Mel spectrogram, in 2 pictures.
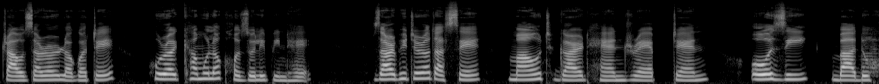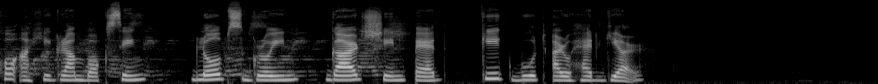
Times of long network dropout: none

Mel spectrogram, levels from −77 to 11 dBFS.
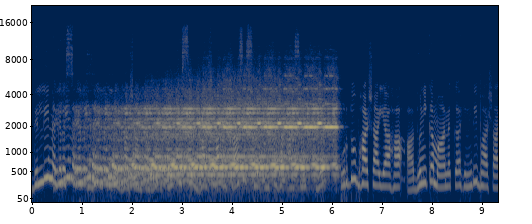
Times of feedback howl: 0.42-6.39

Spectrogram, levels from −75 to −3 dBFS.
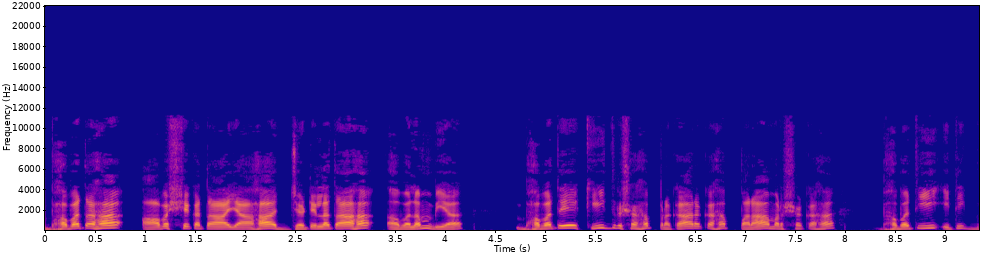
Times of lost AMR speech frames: none

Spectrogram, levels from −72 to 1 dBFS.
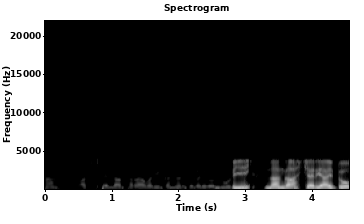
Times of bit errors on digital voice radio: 0.77-0.88, 2.98-3.14

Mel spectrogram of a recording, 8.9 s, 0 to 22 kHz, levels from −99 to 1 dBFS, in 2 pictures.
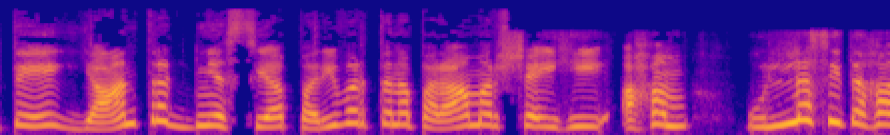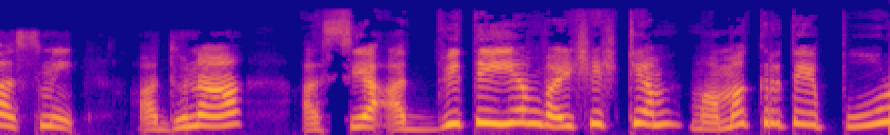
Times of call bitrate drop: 2.55-5.77

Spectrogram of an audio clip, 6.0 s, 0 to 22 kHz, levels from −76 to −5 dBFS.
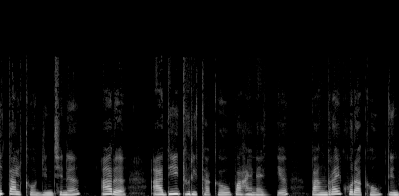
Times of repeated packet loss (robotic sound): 3.74-4.17

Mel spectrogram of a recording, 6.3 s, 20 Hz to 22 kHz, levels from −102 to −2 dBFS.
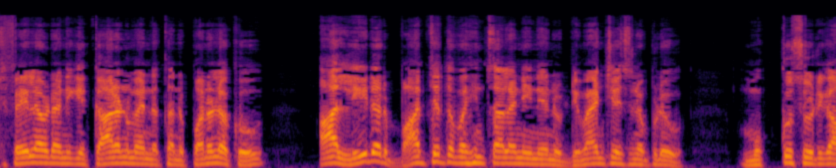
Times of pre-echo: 3.33-3.35

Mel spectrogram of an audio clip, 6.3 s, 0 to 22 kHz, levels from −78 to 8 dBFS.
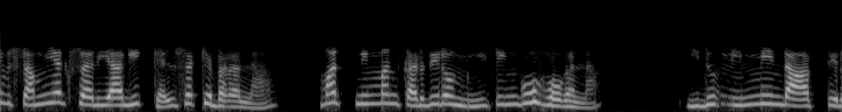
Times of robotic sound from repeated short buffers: none

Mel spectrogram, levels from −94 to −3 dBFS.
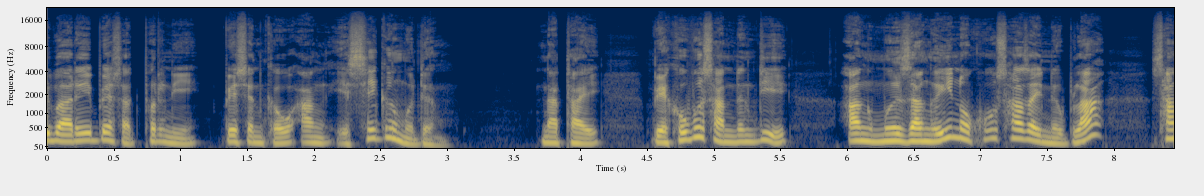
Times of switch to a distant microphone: none

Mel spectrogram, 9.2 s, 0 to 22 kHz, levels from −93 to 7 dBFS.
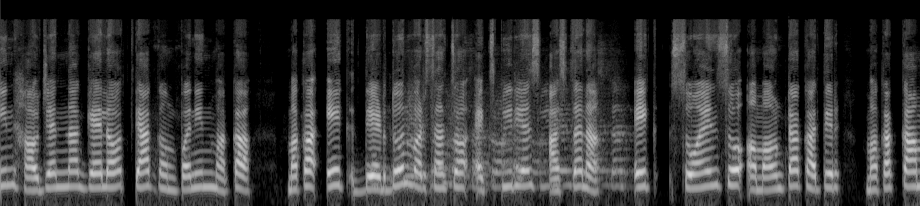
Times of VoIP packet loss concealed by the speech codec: none

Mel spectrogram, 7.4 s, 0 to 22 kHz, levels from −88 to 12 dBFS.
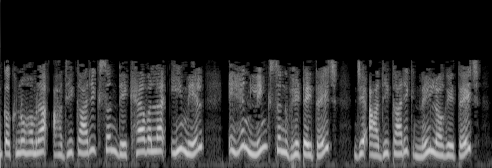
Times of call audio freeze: none

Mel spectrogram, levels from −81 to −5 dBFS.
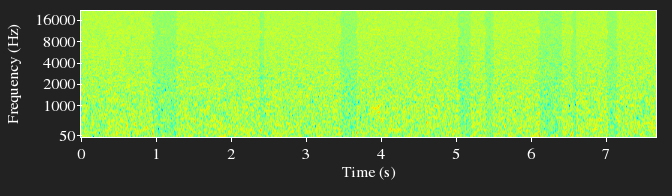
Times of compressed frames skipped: none

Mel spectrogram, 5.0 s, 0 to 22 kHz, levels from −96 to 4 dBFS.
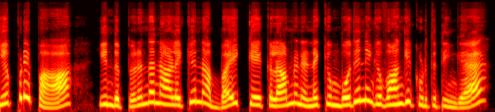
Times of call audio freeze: none

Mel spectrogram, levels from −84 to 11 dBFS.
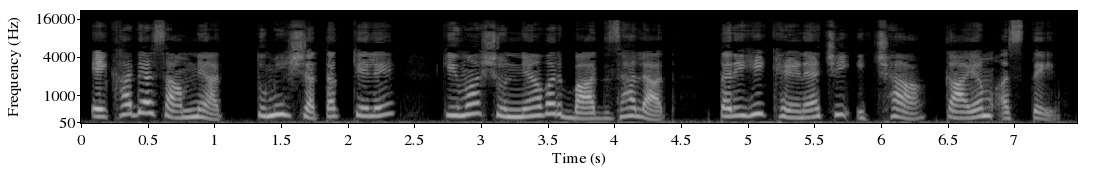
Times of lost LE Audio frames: none

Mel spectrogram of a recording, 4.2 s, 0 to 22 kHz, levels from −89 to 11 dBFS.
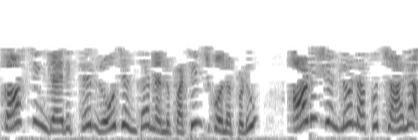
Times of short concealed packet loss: none

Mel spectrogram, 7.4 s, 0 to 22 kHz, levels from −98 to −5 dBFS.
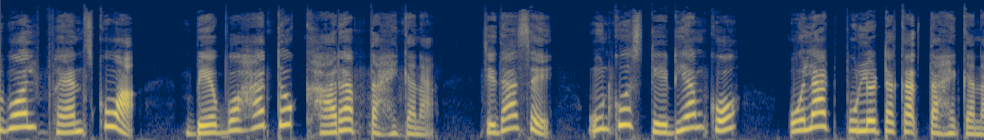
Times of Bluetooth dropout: none

